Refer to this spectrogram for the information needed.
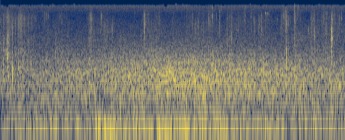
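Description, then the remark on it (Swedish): A steady, full rush of wind sweeps through big forest trees, a constant roaring hiss with faint scattered crackles and rustles, no voices and no break in the blowing. “Blåsten vajar i de stora träden.”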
